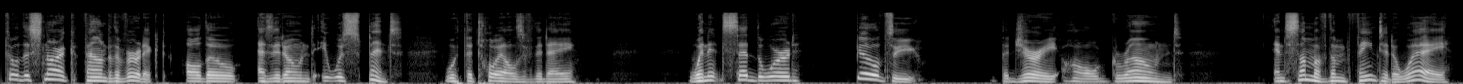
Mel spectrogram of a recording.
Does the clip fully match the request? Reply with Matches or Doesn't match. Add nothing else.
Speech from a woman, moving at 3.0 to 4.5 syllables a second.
Doesn't match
